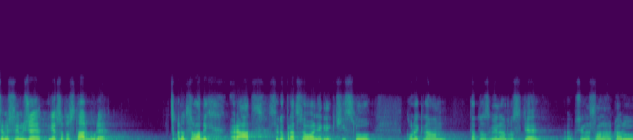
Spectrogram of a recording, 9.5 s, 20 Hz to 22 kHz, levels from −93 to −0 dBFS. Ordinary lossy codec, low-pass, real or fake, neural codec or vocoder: Opus, 24 kbps; 7.2 kHz; real; none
